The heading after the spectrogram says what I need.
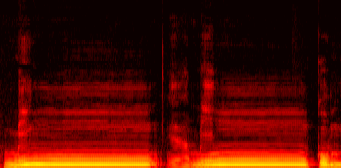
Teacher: tadi nun sukun ketemu Kaf itu ikhfanya full ke hidung ya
